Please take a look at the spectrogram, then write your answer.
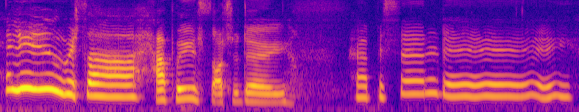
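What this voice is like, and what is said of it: Bad pompous British accent. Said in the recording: “a bad, uh, Mrs. Doubtfire or a bad impression of like some British pompous accent”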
